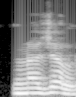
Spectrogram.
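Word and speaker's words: nuzzle: एल को ल और जो लास्ट में ई होता है उसका उच्चारण कभी नहीं होता नजल क्या पढ़ेंगे इसको नजल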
